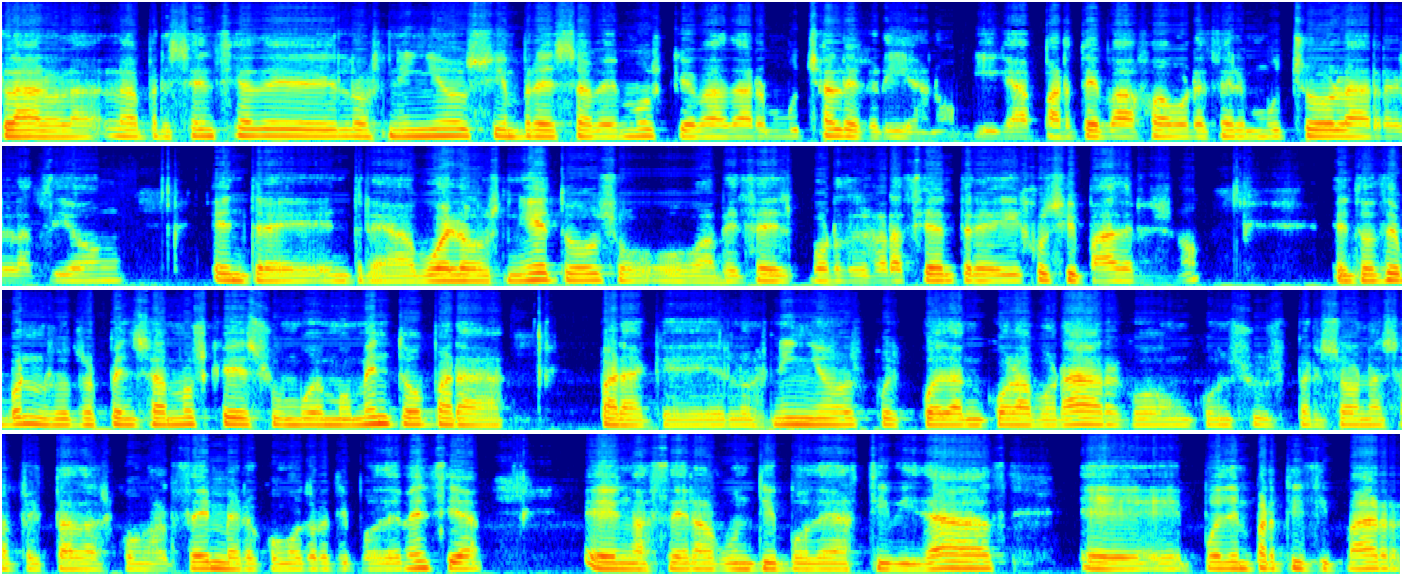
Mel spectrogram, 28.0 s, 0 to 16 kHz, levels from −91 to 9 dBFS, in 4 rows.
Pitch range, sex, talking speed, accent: 150-165 Hz, male, 170 wpm, Spanish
